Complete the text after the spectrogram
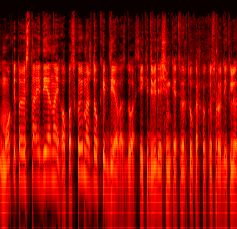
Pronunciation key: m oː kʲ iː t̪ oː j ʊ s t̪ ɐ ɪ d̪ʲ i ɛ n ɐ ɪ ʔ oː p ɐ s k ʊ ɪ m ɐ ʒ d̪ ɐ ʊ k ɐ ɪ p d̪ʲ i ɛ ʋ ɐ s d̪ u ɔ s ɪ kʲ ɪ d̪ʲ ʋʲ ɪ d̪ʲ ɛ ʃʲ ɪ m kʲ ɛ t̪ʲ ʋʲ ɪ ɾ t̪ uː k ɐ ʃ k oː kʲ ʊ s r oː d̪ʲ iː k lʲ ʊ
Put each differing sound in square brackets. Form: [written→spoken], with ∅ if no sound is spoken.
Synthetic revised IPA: m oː kʲ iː t̪ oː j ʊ s t̪ ɐ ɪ d̪ʲ i ɛ n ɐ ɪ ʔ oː p ɐ s k ʊ ɪ m ɐ ʒ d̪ ɐ ʊ k ɐ ɪ p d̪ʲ i ɛ ʋ ɐ s d̪ u ɔ s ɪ kʲ ɪ d̪ʲ ʋʲ ɪ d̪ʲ ɛ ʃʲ ɪ m kʲ ɛ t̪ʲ ʋʲ ɪ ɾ t̪ uː k ɐ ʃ k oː kʲ ʊ s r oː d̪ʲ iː k lʲ ʊ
